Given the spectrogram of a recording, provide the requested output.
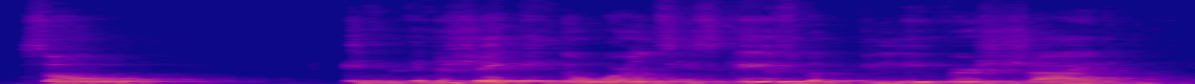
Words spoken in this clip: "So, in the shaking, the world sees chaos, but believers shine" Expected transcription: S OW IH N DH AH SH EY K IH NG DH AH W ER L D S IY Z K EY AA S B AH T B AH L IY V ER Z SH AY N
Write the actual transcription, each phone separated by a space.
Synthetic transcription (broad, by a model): S OW IH N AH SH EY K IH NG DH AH W ER L D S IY S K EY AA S B AH T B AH L IY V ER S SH AY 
